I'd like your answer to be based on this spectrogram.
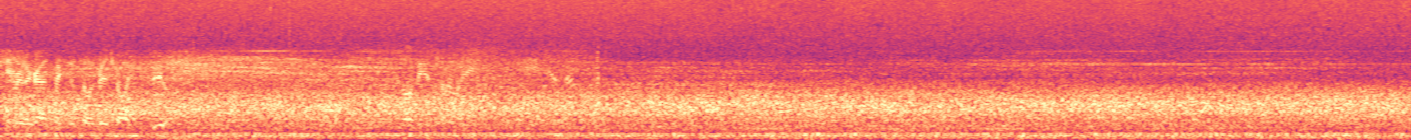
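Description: A jet airplane taxiing at Reno airport, a steady low engine rumble and whine held far off for the whole stretch, with radio chatter and a voice over the top.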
